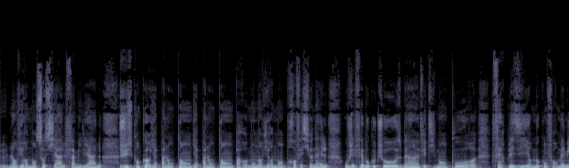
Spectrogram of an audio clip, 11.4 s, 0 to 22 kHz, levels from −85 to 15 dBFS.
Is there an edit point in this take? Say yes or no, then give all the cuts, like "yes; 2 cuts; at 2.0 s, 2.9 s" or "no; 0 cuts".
yes; 2 cuts; at 2.4 s, 3.8 s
